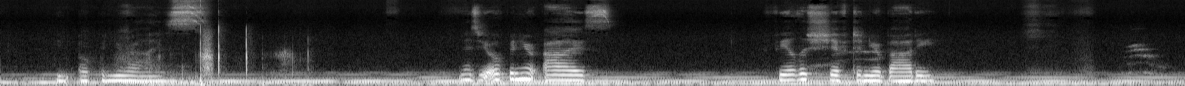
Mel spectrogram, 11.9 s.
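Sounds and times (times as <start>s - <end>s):
loud low humming drone: 0.0s - 11.8s
speech: 0.6s - 2.5s, 4.6s - 6.2s, 7.8s - 9.4s
cat meowing: 11.2s - 11.8s.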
